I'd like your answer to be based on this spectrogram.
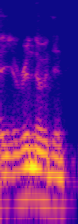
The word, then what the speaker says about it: Renaudin: Yeah, it's fine. You can say Renaudin. It's the English version.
